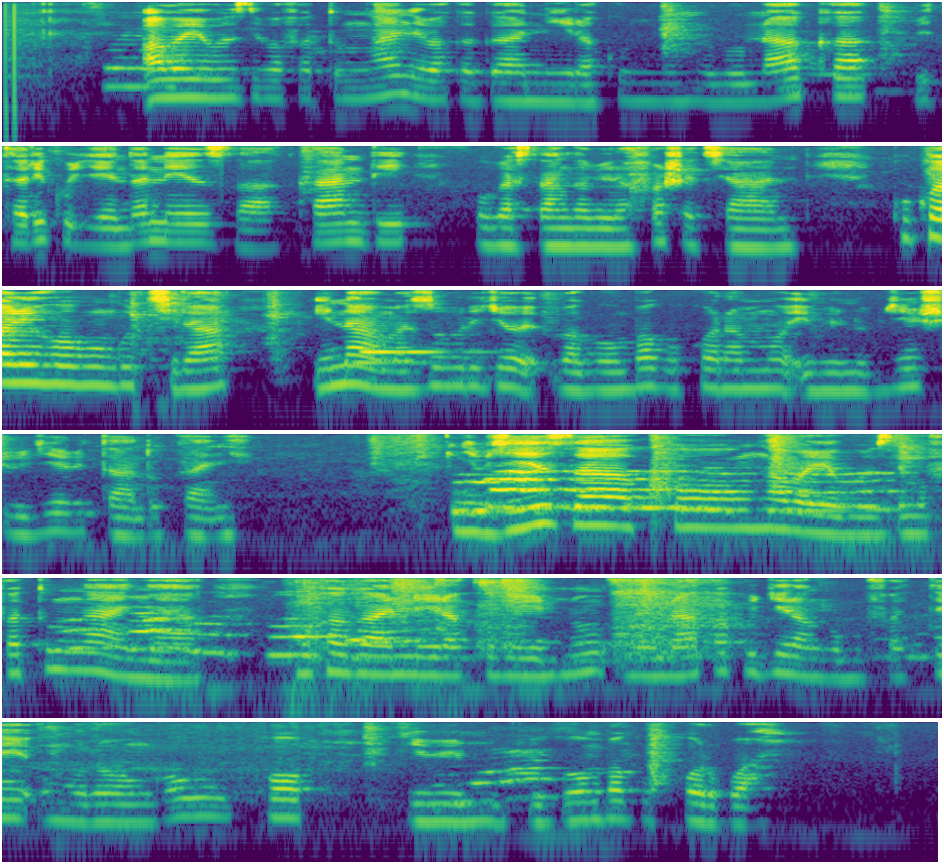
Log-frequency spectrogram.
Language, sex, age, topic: Kinyarwanda, male, 18-24, education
